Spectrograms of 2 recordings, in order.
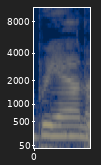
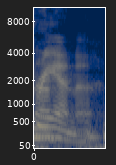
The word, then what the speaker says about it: Brianna: Claire pronounces it Brianna. – Brianna.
